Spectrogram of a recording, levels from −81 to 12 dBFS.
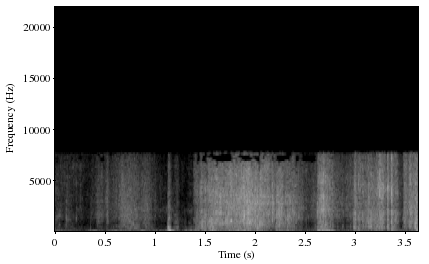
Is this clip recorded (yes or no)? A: yes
